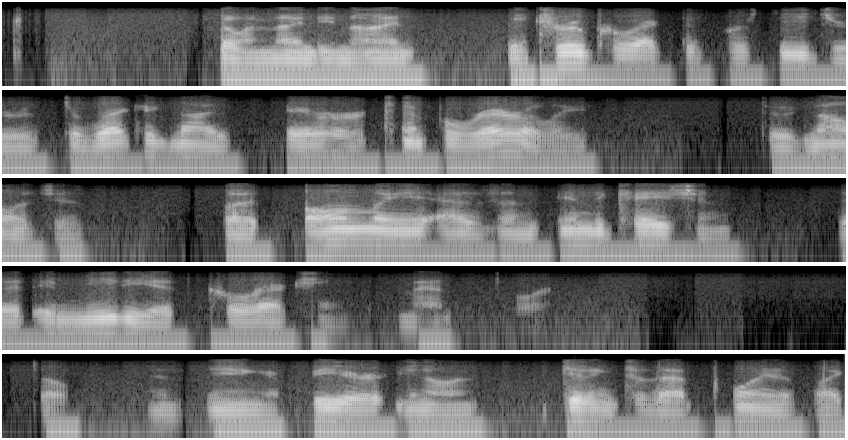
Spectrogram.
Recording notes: ACIM Daily Conference Call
